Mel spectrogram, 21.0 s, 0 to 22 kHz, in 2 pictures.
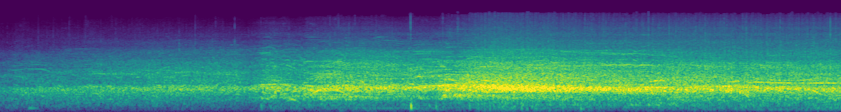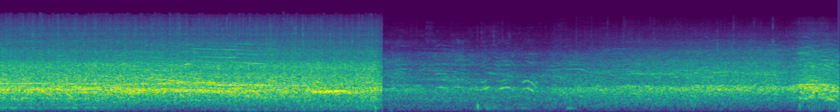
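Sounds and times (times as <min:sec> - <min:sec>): stadium crowd cheering and shouting: 0:00.0 - 0:21.0.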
